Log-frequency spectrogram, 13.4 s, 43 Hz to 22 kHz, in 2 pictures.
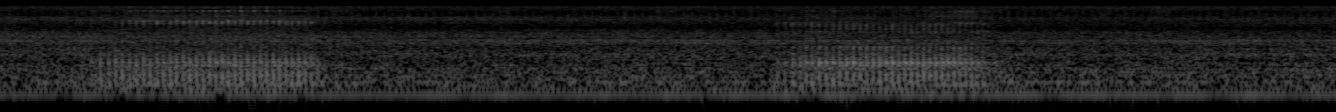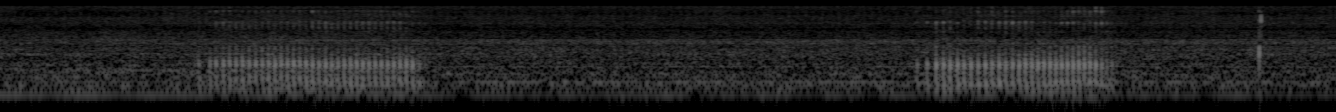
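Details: Rhythmic fluttering snores on each breath, about 17 a minute, from a sleeping animal over a steady room hum; snoring.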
